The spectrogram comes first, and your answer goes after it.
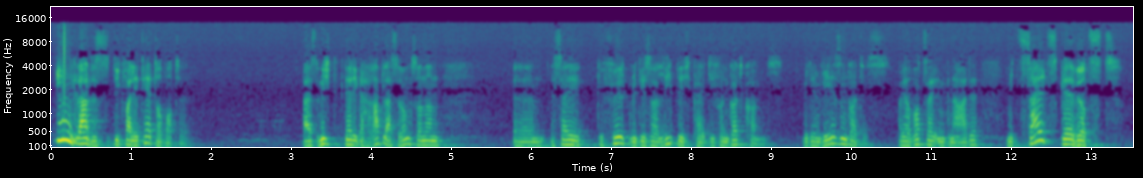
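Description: A man's voice: mid-range voice, lively intonation, moderate pace, dark tone, husky. A man preaching a sermon, speaking emphatically and addressing the congregation with asides. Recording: dull lo-fi sermon recording.

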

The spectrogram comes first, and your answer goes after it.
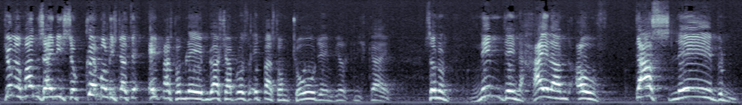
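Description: A man preaching an evangelistic sermon to a seated audience, moving from loud exclamations to hushed, drawn-out emphasis and asking his listeners rhetorical questions. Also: sits high, expressive.

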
